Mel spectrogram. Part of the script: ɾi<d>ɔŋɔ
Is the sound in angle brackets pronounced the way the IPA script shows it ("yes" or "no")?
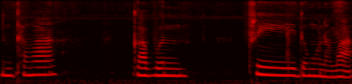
yes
